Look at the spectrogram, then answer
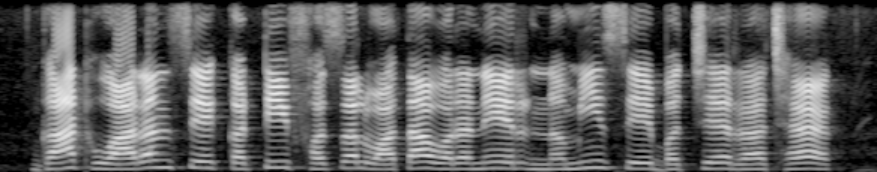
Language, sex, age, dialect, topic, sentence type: Magahi, female, 18-24, Northeastern/Surjapuri, agriculture, statement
